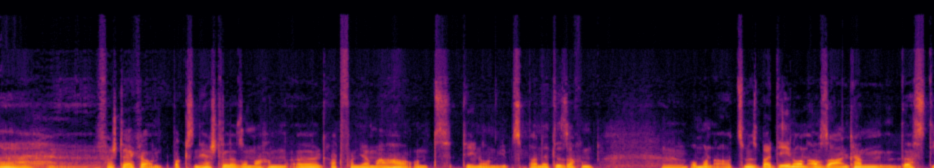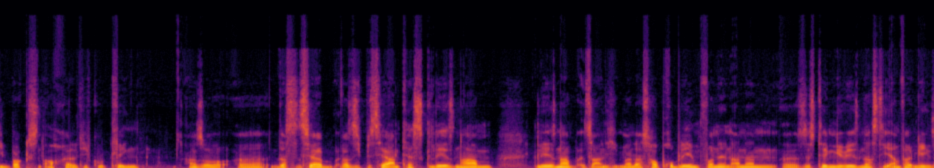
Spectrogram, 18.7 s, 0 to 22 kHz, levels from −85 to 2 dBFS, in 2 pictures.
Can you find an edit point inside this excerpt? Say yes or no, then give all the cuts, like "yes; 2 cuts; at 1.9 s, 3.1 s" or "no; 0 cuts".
yes; 1 cut; at 12.7 s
